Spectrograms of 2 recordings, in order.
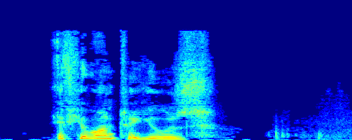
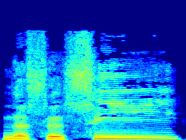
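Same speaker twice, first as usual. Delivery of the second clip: "Necesito" with SI high and very long; penultimate stress; 10 semitones higher than usual. Shown as a demonstration. Teacher showing the penultimate push, "Necesito" stretched high on SI. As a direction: jump up and hold SI, pause before TO in "Necesito". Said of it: "on the penultimate syllable".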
